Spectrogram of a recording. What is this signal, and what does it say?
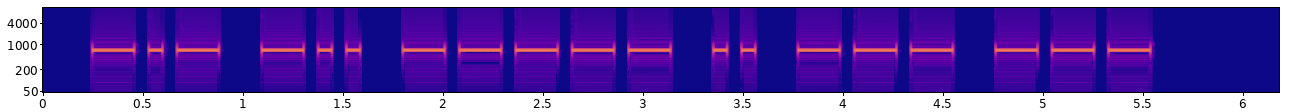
Morse code, heard as a keyed tone, about 17 wpm, 700 Hz. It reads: KD0IOO
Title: USA Callsign DE Callsign - 6 Characters - 17wpm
